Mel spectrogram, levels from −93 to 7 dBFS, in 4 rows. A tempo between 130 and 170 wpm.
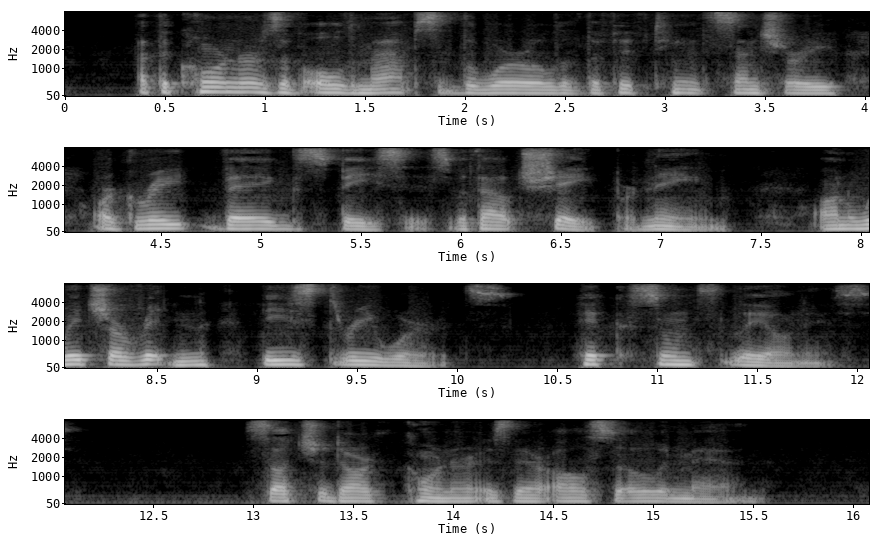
Yes: average, 150 wpm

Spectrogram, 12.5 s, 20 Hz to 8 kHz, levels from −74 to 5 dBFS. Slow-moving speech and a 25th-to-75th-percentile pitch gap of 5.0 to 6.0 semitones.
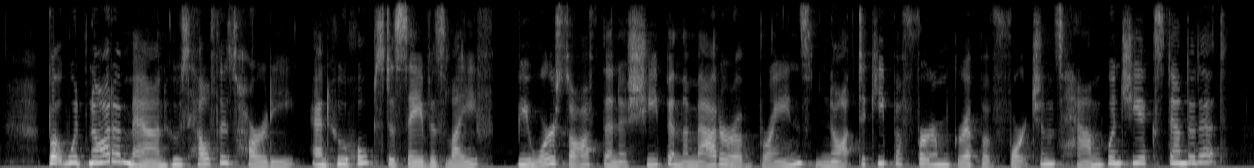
No: average, 190 wpm; average, 5.3 semitones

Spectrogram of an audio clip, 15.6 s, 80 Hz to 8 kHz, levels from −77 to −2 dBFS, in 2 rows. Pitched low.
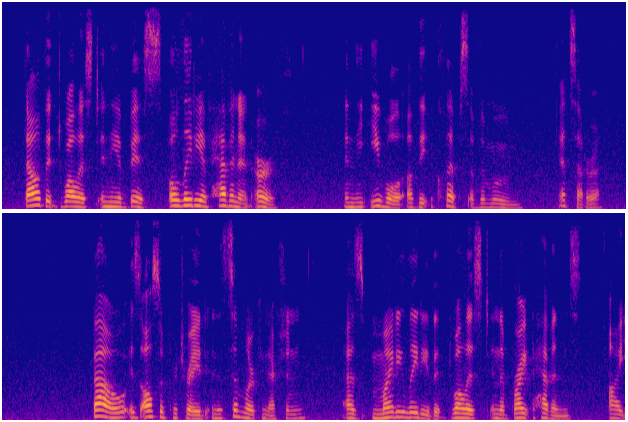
No: medium, 175 Hz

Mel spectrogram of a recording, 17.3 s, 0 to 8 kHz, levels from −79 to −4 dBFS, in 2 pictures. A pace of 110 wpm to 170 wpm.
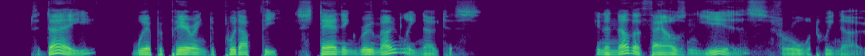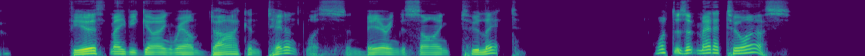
Yes: average, 140 wpm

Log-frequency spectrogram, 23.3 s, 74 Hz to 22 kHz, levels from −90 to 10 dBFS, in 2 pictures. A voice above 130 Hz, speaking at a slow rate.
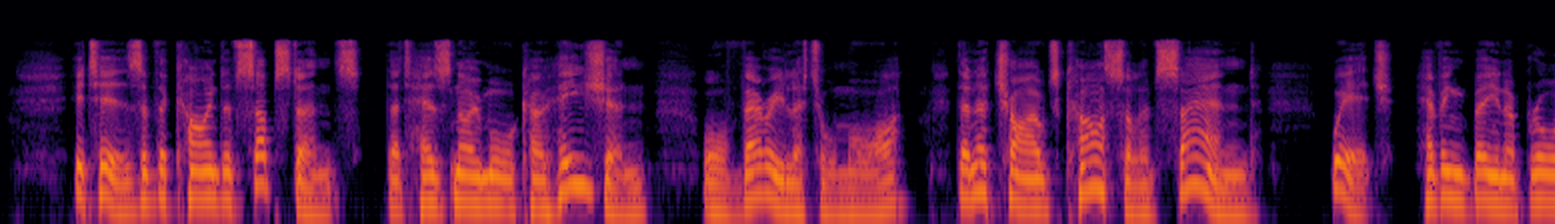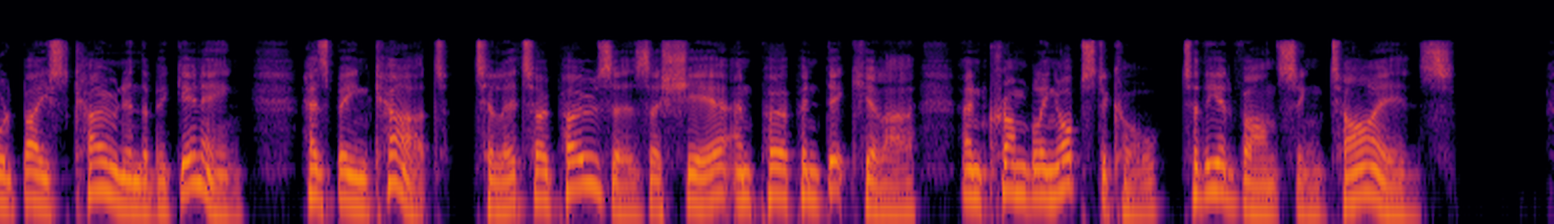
No: low, 125 Hz; slow, 125 wpm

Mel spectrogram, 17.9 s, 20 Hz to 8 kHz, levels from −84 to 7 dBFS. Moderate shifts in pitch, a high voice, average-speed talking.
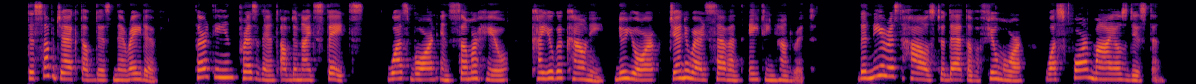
No: average, 4.2 semitones; high, 195 Hz; slow, 115 wpm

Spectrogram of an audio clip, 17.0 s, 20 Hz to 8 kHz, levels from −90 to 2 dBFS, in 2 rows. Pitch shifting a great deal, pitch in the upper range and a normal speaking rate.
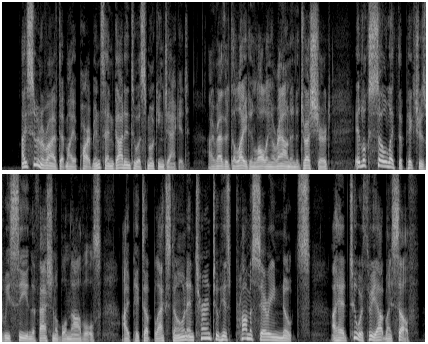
No: wide, 5.9 semitones; low, 115 Hz; average, 180 wpm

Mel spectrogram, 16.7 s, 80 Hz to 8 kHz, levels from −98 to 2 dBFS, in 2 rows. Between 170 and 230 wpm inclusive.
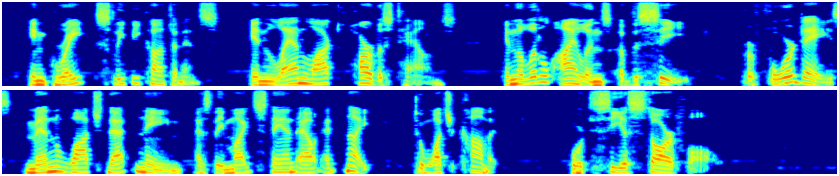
No: average, 145 wpm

